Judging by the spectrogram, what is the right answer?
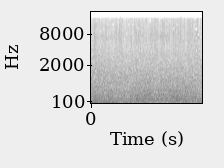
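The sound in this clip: Rain and running water make a faint, even hiss that stays constant, with no distinct drops, breaks or voices.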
